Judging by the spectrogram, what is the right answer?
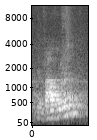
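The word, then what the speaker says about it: וָו: 그 다음에 6번에 바브는 W로 보통 영어를 표기하는데 이게 영어의 W가 아니라 독일어의 W라고 그러죠. 그래서 영어로는 V자처럼 발음합니다.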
